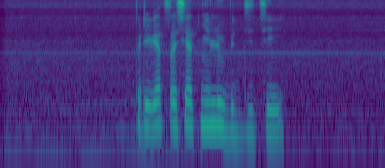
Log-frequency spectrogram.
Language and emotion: Russian, neutral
